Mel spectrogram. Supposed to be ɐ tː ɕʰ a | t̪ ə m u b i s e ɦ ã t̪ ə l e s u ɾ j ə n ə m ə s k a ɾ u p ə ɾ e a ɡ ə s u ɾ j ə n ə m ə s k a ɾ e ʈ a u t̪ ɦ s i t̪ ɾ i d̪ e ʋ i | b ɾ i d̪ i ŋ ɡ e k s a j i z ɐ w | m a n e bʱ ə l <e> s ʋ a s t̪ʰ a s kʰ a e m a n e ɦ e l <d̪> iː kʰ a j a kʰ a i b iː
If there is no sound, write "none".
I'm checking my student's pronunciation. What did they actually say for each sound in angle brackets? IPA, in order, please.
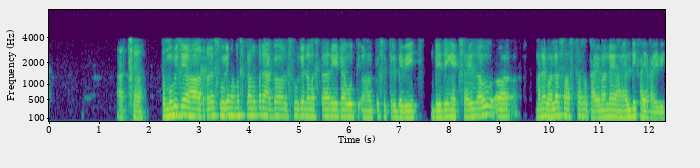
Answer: a, d̪

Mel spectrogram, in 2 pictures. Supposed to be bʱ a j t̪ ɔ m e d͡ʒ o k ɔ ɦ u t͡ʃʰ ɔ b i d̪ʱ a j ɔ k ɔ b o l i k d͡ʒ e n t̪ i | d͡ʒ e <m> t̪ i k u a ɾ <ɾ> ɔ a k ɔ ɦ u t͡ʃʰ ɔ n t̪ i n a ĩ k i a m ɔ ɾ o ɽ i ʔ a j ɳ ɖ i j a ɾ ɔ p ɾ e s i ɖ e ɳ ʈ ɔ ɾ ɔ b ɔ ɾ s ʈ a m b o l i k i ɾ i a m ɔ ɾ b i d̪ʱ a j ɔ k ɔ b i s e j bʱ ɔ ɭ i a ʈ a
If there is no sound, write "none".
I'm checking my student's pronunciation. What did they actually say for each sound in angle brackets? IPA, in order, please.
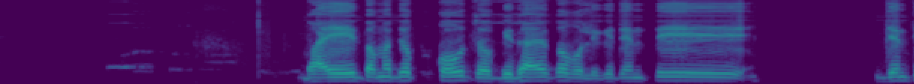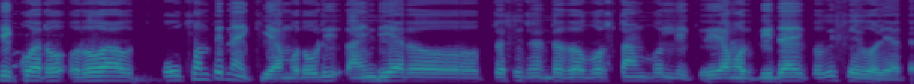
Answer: n, ɾ

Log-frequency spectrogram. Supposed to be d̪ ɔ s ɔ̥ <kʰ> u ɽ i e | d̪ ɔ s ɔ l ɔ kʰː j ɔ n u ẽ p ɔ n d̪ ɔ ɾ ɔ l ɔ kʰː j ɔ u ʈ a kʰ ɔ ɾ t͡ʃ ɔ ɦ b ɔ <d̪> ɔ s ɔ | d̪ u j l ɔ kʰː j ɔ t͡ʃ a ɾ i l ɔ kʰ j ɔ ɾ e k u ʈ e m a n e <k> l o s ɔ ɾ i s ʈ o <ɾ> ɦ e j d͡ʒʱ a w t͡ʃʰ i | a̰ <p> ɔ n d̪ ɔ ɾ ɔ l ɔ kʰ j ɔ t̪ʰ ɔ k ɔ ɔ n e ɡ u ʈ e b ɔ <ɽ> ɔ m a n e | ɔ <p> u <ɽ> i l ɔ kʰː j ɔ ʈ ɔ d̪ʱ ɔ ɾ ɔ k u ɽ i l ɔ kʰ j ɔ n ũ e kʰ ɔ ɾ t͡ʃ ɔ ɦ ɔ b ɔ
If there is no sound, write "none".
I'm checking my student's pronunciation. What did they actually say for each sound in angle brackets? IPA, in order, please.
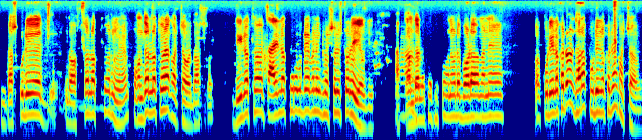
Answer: k, d̪, ɡ, ɾ, p, ɽ, k, ɽ

